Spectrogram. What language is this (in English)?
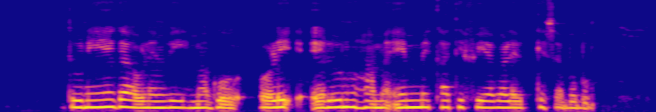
Divehi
